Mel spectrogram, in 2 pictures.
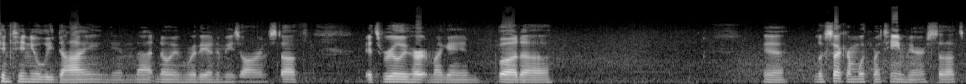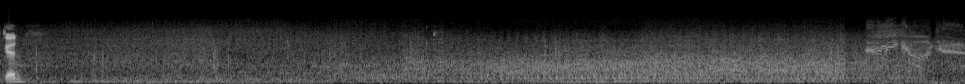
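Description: A piston-engine propeller fighter plane drones in flight.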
